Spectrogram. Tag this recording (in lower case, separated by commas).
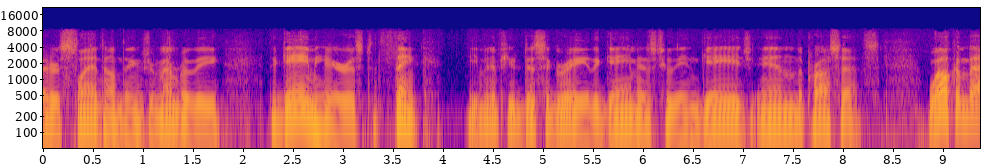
speech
